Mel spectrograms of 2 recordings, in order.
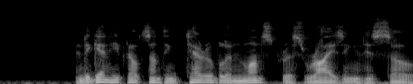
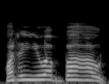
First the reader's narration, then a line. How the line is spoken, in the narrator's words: shouted Rostov, in an ecstasy of exasperation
